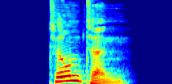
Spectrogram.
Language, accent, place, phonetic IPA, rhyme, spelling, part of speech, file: German, Germany, Berlin, [ˈtʏʁmtn̩], -ʏʁmtn̩, türmten, verb, De-türmten.ogg
- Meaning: inflection of türmen: 1. first/third-person plural preterite 2. first/third-person plural subjunctive II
